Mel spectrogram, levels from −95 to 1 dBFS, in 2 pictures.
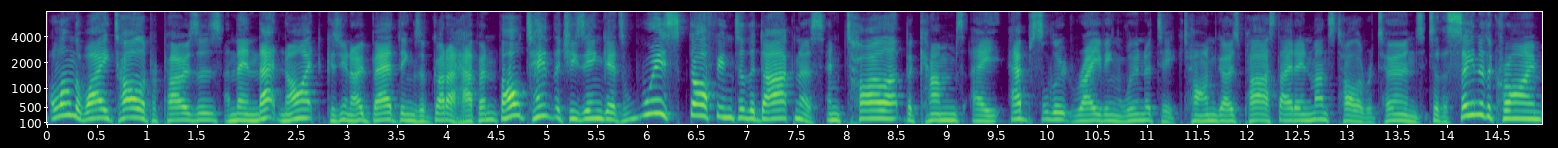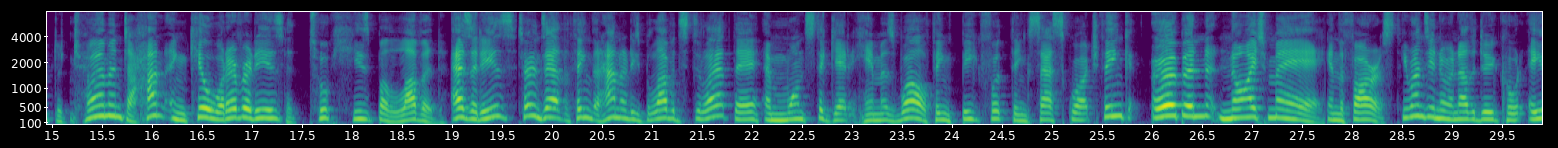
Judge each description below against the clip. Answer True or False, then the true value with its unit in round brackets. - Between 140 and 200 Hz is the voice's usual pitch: True (190 Hz)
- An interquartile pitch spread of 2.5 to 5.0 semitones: False (5.5 semitones)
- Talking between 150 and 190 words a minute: False (205 wpm)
